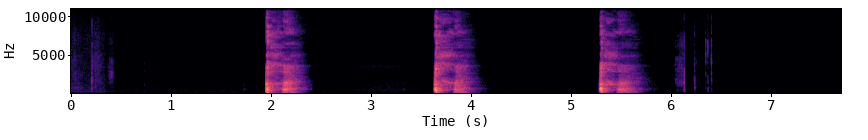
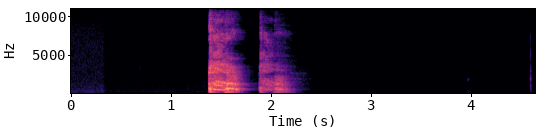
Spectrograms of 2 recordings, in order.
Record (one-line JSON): {"three_cough_length": "7.7 s", "three_cough_amplitude": 23933, "three_cough_signal_mean_std_ratio": 0.2, "cough_length": "4.6 s", "cough_amplitude": 25458, "cough_signal_mean_std_ratio": 0.23, "survey_phase": "beta (2021-08-13 to 2022-03-07)", "age": "45-64", "gender": "Male", "wearing_mask": "No", "symptom_none": true, "smoker_status": "Never smoked", "respiratory_condition_asthma": true, "respiratory_condition_other": false, "recruitment_source": "REACT", "submission_delay": "1 day", "covid_test_result": "Negative", "covid_test_method": "RT-qPCR"}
